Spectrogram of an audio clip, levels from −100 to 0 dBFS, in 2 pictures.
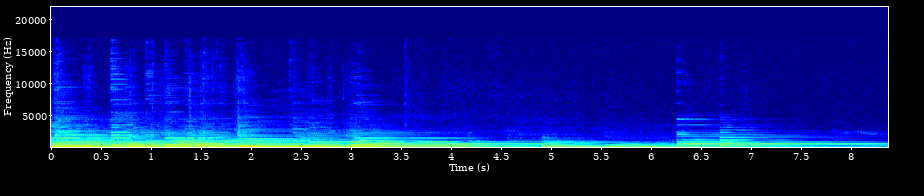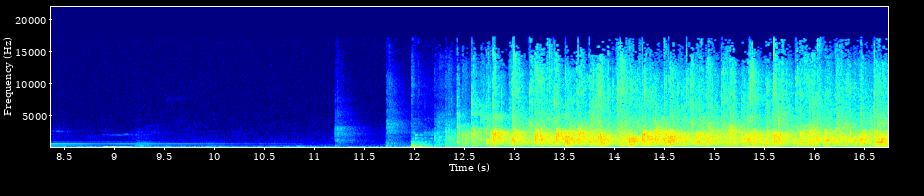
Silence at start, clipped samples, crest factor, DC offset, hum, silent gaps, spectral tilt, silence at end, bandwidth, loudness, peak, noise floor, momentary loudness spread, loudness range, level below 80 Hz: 0 s; under 0.1%; 24 dB; under 0.1%; none; none; -3 dB/octave; 0 s; 17 kHz; -31 LUFS; -12 dBFS; -68 dBFS; 25 LU; 26 LU; -64 dBFS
